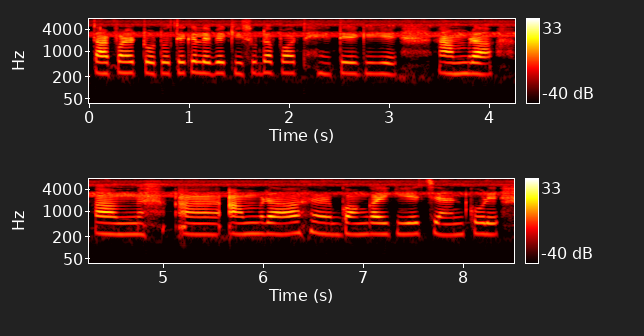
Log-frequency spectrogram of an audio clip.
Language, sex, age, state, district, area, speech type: Bengali, female, 18-30, West Bengal, Birbhum, urban, spontaneous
